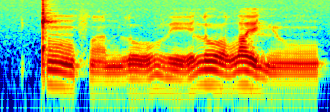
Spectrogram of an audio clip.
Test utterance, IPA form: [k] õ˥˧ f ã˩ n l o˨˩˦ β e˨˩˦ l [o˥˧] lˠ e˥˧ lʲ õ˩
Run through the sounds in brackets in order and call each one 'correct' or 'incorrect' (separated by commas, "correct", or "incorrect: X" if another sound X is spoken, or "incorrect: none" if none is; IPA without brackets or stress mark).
incorrect: ǃ, correct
